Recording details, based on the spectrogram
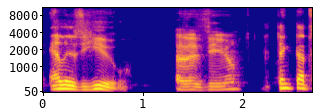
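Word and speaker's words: Elizeu: nicolau I think it's L is you I think that's how you pronounce that little phoneme in in Brazilian Portuguese yeah that could be I'm never gonna try I think it's LSU Zaleski dos Santos I love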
